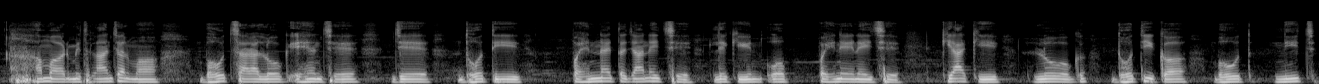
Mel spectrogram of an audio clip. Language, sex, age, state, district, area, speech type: Maithili, male, 18-30, Bihar, Darbhanga, rural, spontaneous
